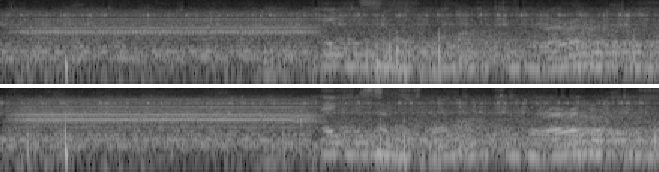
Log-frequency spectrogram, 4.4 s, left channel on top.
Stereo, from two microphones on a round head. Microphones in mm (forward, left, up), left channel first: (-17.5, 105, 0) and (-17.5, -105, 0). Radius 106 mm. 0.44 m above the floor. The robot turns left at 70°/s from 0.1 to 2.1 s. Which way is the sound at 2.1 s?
20° right (ahead or behind).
